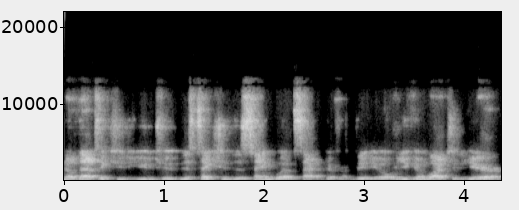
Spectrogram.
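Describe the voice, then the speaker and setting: Speaking at a fairly quick pace, this man has a Texas accent. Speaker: college nutrition professor. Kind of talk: lecture. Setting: video call. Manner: halting, repetitive.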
